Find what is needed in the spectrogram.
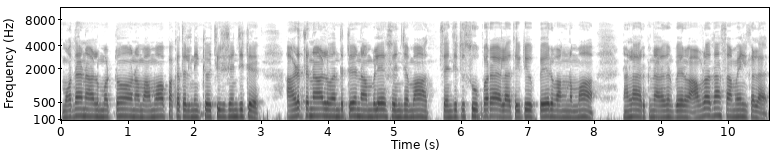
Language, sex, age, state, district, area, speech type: Tamil, male, 18-30, Tamil Nadu, Salem, urban, spontaneous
